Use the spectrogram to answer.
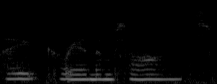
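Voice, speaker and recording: A woman doing ASMR in a soft, breathy whisper, chatting and telling bedtime stories in a hushed, musing way. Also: fairly high pitch, completely flat delivery, very slow, a little hiss or hum. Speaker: ASMR host.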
